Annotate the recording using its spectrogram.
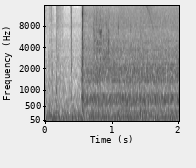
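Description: Soda fountain dispenser clicking on about half a second in, then a steady hiss of soda pouring and fizzing into a plastic cup.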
